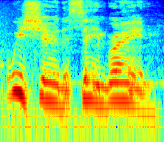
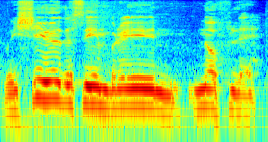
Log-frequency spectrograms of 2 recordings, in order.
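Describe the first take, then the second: First: Mock accent, not Irish; put-on accent. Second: Put-on slow, amateur Irish accent; loosely imitated Irish lilt. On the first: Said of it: "Wrong accent?". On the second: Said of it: "my Irish accent is not that bad".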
